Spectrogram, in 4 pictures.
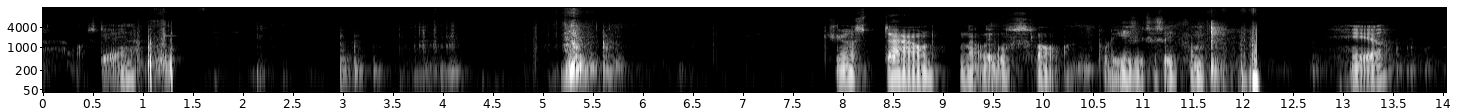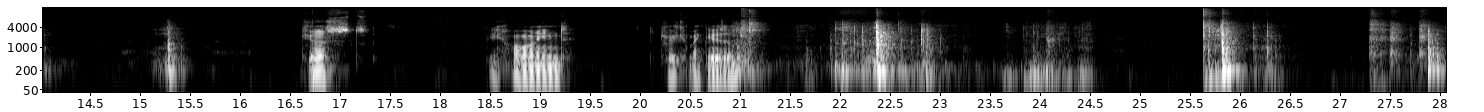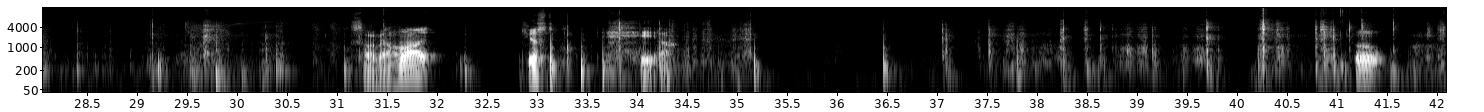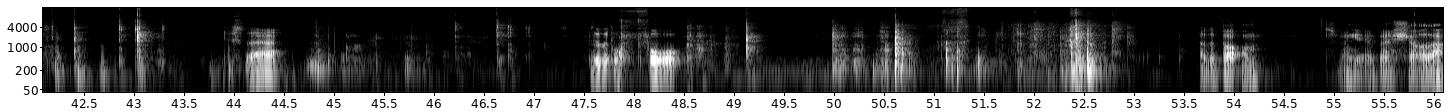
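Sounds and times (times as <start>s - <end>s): rubbing and scraping handling noise: 0.6s - 7.0s, 9.3s - 15.7s, 21.0s - 25.2s, 26.0s - 53.6s.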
